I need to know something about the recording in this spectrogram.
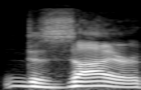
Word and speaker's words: Dezire: I am desire. Correct. See, Senor, that is how you say my name.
